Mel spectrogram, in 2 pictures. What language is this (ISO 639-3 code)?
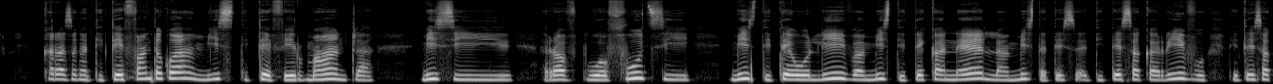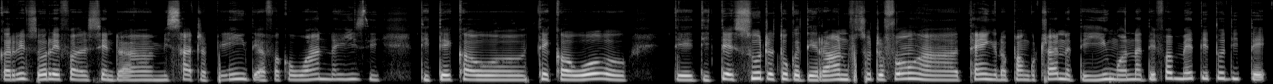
bzc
